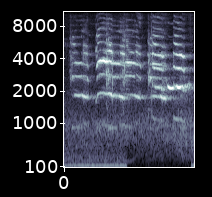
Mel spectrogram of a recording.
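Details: Blue Jays courting near home on a spring morning: harsh, raspy squawks in three quick bursts over two seconds, loud and grating, with a faint low hum behind.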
